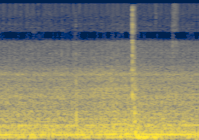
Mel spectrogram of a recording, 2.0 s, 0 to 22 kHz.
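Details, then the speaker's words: Fuel-injected VW LT31 tow truck started after 3-4 months sitting: steady low drone at fast, even cold-start high idle, no misses or knocks; normal. "Alright, that was just regular high idle."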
